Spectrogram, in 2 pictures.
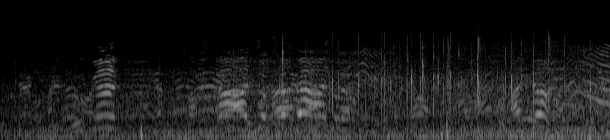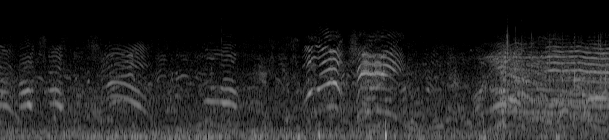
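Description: Young players shout and call out to each other across an open field, from a distance.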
